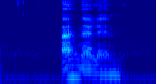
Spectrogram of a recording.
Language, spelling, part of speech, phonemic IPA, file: French, analemme, noun, /a.na.lɛm/, Fr-analemme.ogg
- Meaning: analemma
